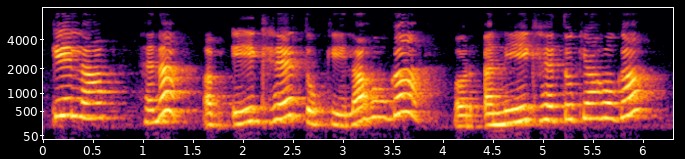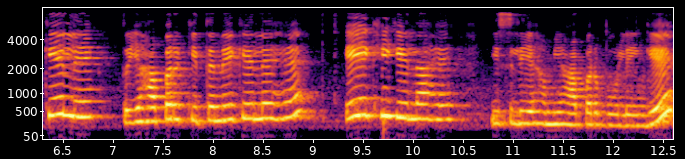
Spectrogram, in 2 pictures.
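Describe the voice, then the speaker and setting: A woman teaching a children's grammar lesson, asking questions and answering them in a slow, sing-song teacherly way. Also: very high-pitched. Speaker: primary school Hindi teacher. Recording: echoey, slightly dull room sound.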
